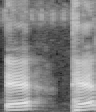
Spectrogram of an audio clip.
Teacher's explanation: Category में रखा जाता है। नेक्स्ट आता है आपका ट वर्ग। ये बोला जाता है मूर्धा से, जो मिडिल वाला भाग जो ऊपर का होता है, जहां जीभ बीच में टच करती है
